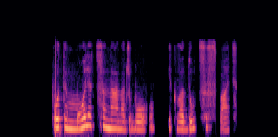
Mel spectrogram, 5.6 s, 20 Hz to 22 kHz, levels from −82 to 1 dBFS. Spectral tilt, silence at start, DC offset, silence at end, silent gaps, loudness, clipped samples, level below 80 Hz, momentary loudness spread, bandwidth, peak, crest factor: -5.5 dB/octave; 1.05 s; under 0.1%; 0.85 s; 3.10-3.35 s, 3.93-3.97 s, 4.33-4.38 s; -23 LUFS; under 0.1%; -62 dBFS; 18 LU; 7.8 kHz; -6 dBFS; 20 dB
